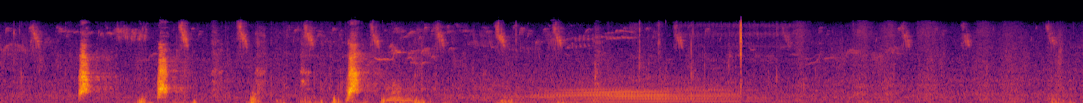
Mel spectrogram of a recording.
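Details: Dog barking at people passing its home garden, three sharp single barks a few seconds apart early on, then softer rumbling and background outdoor noise with a low hum.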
